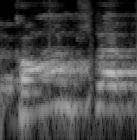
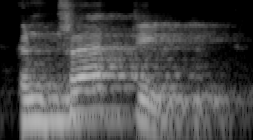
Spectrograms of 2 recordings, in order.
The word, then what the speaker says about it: contract: Just because of the stress is on track, the first syllable becomes weak in the second example. In the if it is verb, becomes contract because the stress is on second syllable.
